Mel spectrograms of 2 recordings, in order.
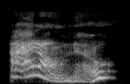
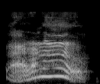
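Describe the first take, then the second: First: Slow, higher, unsure rising shrug; hesitant mock Dylan. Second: Much higher, squeezed falling shrug; exaggerated mock Dylan. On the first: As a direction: drag it out as if puzzled. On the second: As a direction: toss it off with a high sigh. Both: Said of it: "they can't answer their stupid questions".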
